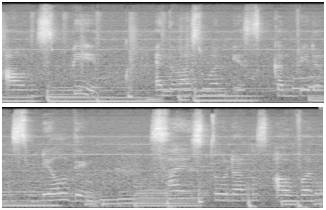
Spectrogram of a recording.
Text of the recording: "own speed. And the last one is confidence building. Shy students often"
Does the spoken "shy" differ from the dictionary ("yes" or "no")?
yes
